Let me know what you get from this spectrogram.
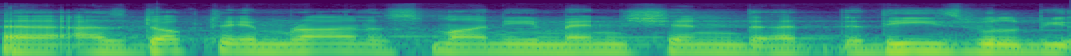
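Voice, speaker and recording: Talking at a very fast pace, a man with a fairly high pitch is heard over noticeable background noise. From London, England. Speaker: lawyer and Islamic finance expert. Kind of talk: conference talk. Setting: conference stage with audience. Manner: hesitant, many fillers.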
